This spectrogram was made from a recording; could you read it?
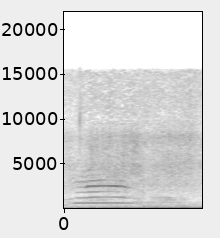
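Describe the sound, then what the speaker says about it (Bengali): A cat gives one clear, fairly close meow, rising and then falling, over a low background hum. "ম্যাও"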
